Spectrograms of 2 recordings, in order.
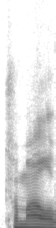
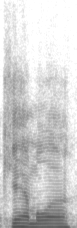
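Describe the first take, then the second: First: Kamala said as "kuh-MAH-luh"; stress on second syllable. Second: Kamala said as "KAM-uh-luh"; stress on first syllable. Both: Shown as a demonstration. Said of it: "Or is it Kamala?".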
